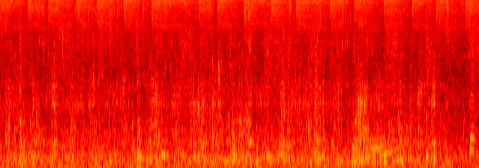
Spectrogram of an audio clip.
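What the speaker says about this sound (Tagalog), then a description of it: "Hugasan ang cashew nut." Cashew nuts washed under running water: a steady, close stream of tap water splashing and rattling in a sink throughout, with small clinks and shifts as the nuts are moved.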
